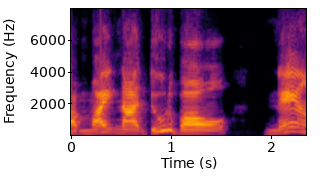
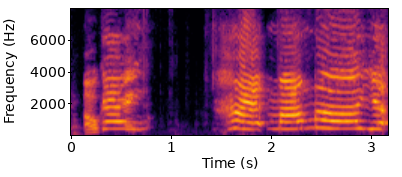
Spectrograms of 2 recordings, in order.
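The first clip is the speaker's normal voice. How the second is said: excited greeting; 10 dB louder, slower than usual. Real, not acted. Greets mother on camera.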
